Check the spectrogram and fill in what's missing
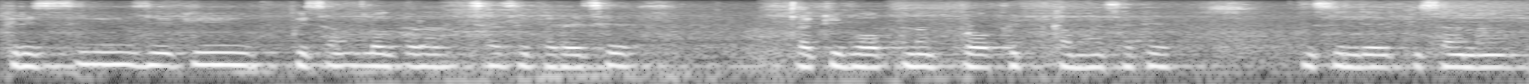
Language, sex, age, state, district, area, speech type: Maithili, male, 60+, Bihar, Purnia, rural, spontaneous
